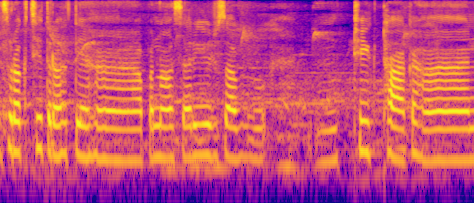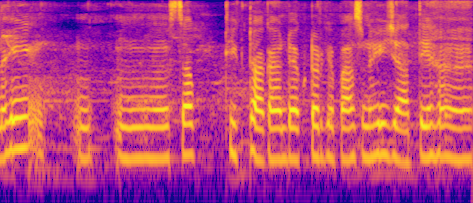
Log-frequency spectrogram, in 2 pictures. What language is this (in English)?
Hindi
